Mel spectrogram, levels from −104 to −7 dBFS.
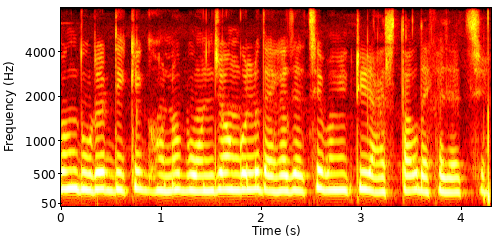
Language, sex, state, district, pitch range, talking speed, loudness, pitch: Bengali, female, West Bengal, Malda, 235-255 Hz, 210 wpm, -14 LUFS, 245 Hz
